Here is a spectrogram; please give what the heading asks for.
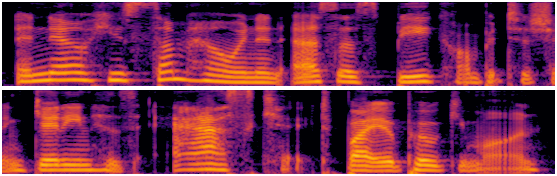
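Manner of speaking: ordinary delivery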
